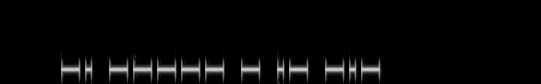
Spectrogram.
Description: Morse code, heard as a keyed tone, about 21 wpm, 700 Hz. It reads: N0TAK
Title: Speed Racing - USA 1x3 Call Signs 17wpm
